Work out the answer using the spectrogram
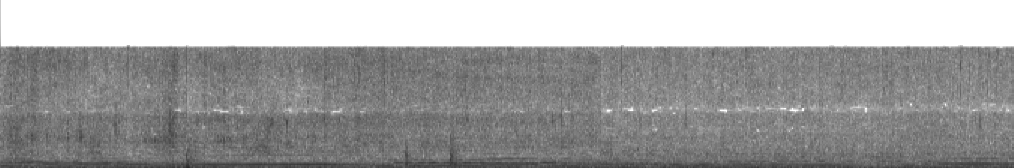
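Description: Chopped onions and tomatoes sizzling steadily in hot oil in a kadai, a hiss like light rain. Soft background music with held notes plays along.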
